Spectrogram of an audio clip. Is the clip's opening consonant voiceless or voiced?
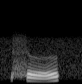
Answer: voiceless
